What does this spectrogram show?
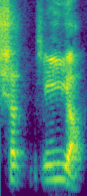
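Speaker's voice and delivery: সত্রিয়া starting with sh, ending in ya; Sanskrit pronunciation. Shown as a demonstration. Teacher contrasts it with Bengali, সত্রিয়া with sh. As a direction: say সত্রিয়া as shat-triya. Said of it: "এরকম উচ্চারণ হবে".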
